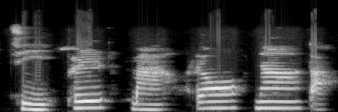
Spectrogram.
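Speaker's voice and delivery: slow 집을 마련하다, each syllable on its own. Shown as a demonstration. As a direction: space out every syllable of 집을 마련하다. (đọc 집을 마련하다 chậm từng âm tiết)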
